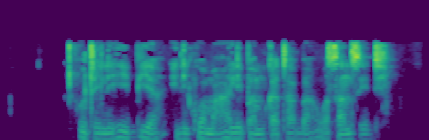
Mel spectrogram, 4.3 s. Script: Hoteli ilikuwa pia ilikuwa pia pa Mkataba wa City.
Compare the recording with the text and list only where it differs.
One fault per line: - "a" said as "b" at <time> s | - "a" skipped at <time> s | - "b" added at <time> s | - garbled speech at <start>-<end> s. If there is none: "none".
- "ilikuwa" said as "hii" at 1.1 s
- "pia" said as "mahali" at 2.1 s
- "Sun" added at 3.3 s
